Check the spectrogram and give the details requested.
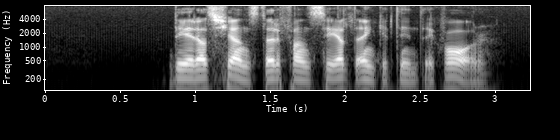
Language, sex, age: Swedish, male, 28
